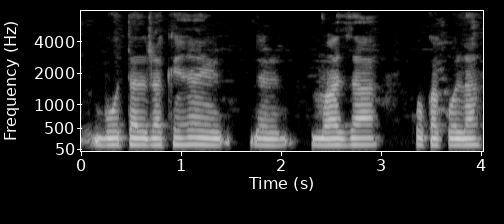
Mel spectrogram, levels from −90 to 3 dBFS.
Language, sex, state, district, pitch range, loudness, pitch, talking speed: Hindi, male, Chhattisgarh, Bastar, 140-145 Hz, -24 LUFS, 140 Hz, 105 wpm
